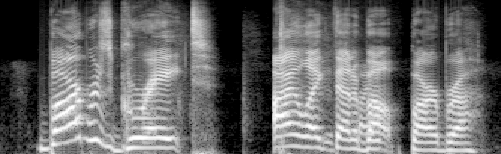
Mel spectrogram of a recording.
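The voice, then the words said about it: Yelling. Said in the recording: “Why are you yelling”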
